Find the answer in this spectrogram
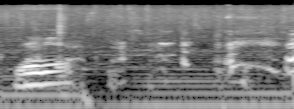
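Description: A short spoken word, then a faint steady hiss of outdoor background noise with faint distant voices.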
